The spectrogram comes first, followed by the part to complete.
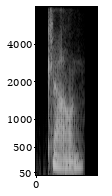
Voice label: "clown", Indian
